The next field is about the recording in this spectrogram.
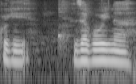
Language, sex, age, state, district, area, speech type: Manipuri, female, 60+, Manipur, Imphal East, rural, spontaneous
